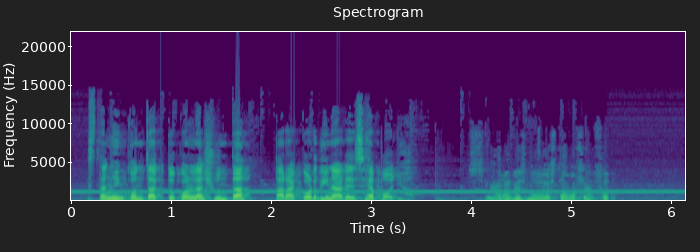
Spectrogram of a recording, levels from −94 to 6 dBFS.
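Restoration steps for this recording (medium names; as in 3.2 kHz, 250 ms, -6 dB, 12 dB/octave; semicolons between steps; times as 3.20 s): clip repair -9 dBFS; band-stop 1.2 kHz, Q 30; interpolate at 0.89/2.23 s, 6 ms; inverse comb 75 ms -18 dB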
